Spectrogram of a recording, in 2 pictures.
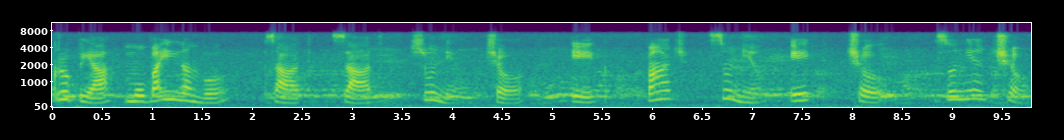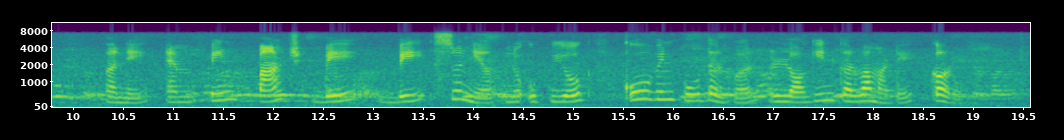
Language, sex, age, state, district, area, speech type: Gujarati, female, 30-45, Gujarat, Morbi, rural, read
